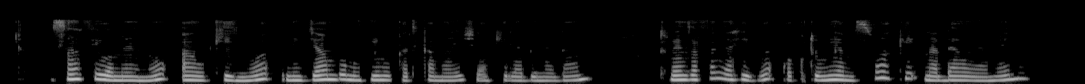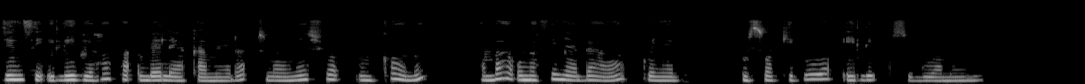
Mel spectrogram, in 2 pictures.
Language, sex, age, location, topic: Swahili, female, 25-35, Nairobi, health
